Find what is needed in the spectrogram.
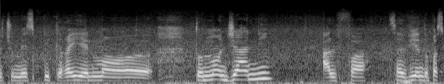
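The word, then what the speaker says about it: Djanii: Donc, Gianni, ça s'écrit D-J-A-N-I-I.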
